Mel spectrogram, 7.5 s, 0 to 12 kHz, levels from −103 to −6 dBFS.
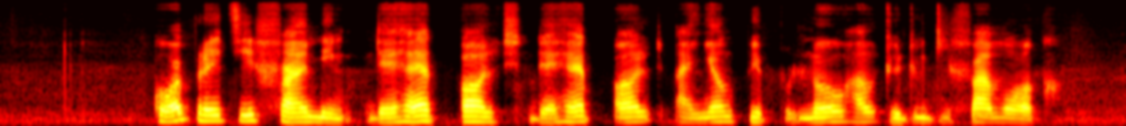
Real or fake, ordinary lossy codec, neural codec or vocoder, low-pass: fake; none; codec, 32 kHz, 1.9 kbps, SNAC; 10.8 kHz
